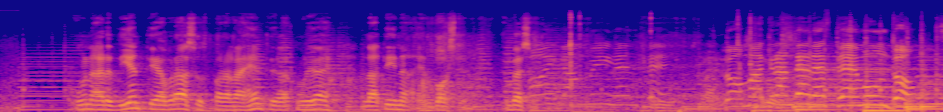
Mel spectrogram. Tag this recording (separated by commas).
Speech, Salsa music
